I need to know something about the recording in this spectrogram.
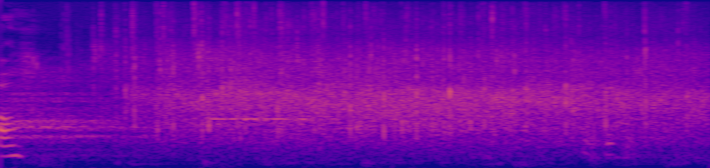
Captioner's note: audience applaud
